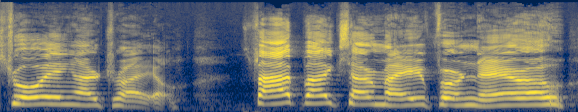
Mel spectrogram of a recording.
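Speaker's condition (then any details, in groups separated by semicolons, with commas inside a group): Spastic cerebral palsy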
